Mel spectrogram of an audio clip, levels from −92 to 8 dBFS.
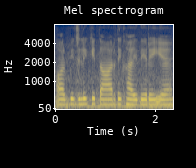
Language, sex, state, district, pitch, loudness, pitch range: Hindi, female, Chhattisgarh, Raipur, 180 Hz, -12 LUFS, 175-190 Hz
